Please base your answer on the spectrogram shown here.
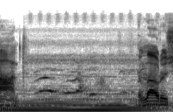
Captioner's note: woman crying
